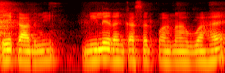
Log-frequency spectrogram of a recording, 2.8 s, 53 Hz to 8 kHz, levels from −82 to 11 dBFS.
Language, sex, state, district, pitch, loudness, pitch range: Hindi, male, Jharkhand, Deoghar, 125 Hz, -20 LUFS, 120-130 Hz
